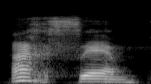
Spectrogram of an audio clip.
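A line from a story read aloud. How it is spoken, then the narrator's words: Sighing. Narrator (Russian): вздохнула Дорис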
